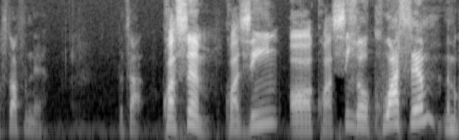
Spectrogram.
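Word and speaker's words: Qasim: the male given name Arabic pronounced with a long first syllable the meaning is one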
